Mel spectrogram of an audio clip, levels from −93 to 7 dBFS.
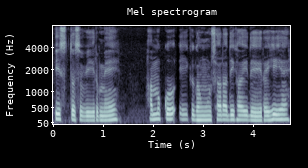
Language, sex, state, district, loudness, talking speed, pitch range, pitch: Hindi, male, Punjab, Fazilka, -15 LUFS, 140 wpm, 130-150 Hz, 140 Hz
